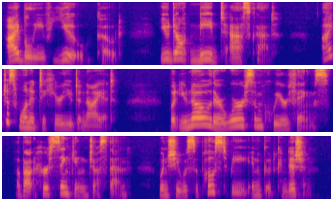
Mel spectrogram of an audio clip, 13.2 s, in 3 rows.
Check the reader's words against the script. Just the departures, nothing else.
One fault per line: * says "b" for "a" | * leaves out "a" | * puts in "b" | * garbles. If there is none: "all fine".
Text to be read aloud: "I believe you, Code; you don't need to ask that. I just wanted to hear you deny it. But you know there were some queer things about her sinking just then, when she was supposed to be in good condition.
all fine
